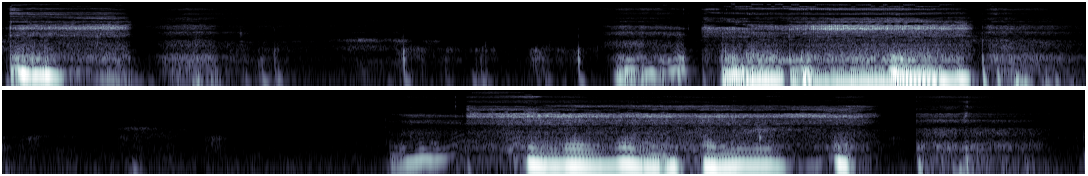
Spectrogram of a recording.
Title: Snoring Dog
